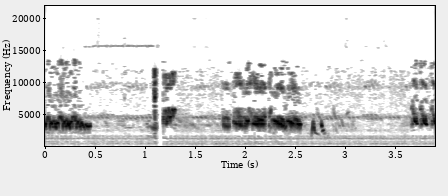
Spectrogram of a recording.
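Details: Newly trapped Bimaculated Lark at Shamani, Lakki Marwat, 6 March 2024, giving bursts of high, rattling chirps in short clusters with pauses between; a sharp click interrupts midway over a faint background hiss.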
